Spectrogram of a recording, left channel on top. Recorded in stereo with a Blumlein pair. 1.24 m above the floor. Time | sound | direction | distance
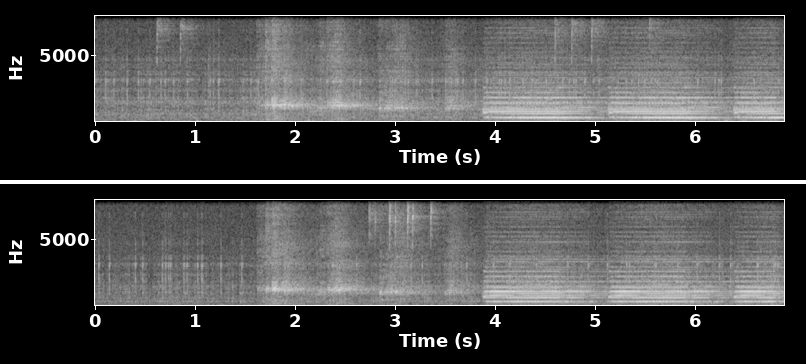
1.6 | chewing | 25° left | 6 m
3.9 | a buzzer | 20° left | 3 m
